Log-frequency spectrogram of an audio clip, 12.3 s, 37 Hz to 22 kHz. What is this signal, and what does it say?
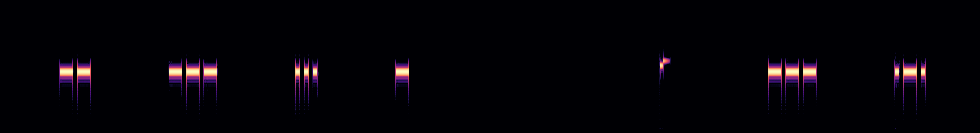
Morse code, heard as a keyed tone, about 22 wpm, spaced as for 8 wpm, 690 Hz. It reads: MOST OR
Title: 6x Character Spacing - Top 200 Words - 22wpm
